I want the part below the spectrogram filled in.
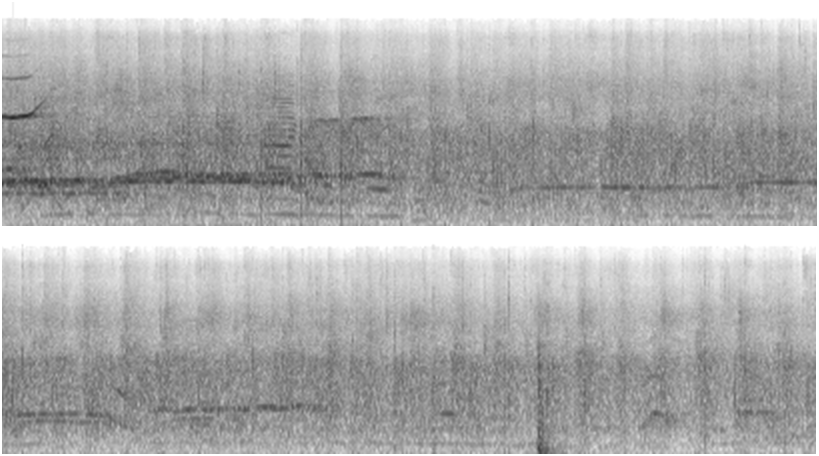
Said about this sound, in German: also erstmal großen Applaus an Karima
